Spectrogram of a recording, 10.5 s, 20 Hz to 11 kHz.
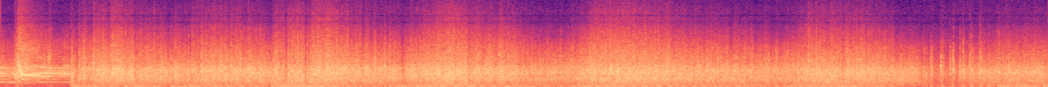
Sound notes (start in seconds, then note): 0.8 firing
